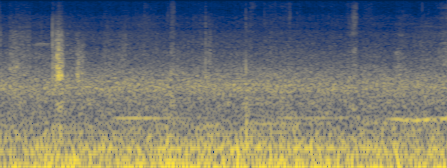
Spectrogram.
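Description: Light footsteps and a few faint clicks over a steady low background rumble.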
